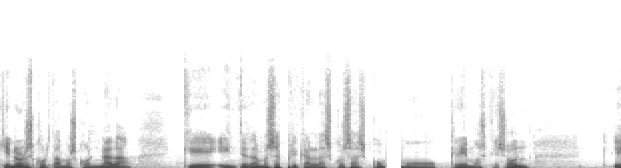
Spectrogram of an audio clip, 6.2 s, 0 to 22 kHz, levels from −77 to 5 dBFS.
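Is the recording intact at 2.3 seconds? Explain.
Yes, the speech at 2.3 seconds plays through intact, with no fault at that moment.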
